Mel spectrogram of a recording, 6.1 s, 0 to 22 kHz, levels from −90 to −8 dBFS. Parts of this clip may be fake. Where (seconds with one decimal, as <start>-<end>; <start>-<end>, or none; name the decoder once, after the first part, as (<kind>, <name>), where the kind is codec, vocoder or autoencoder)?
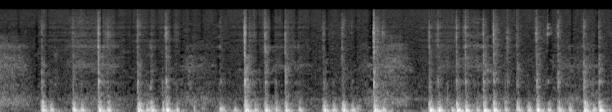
0.4-1.8 (autoencoder, DAC-VAE); 2.3-3.1; 4.2-4.7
